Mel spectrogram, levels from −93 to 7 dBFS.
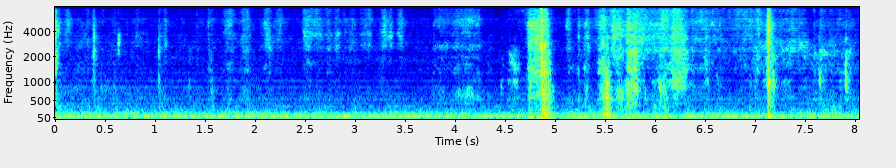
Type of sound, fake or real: fake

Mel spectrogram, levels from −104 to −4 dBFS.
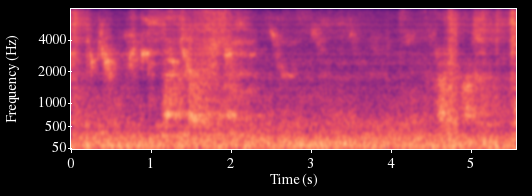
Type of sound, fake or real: fake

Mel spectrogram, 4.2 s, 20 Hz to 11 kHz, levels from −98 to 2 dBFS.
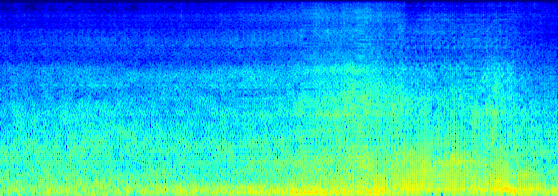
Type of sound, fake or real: fake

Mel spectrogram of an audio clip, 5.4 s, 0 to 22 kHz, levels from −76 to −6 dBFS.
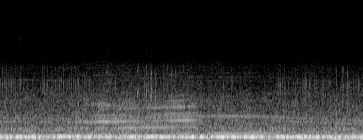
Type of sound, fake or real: real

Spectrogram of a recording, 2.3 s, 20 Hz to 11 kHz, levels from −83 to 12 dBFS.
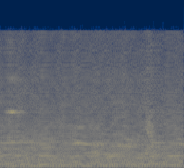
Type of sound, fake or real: fake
